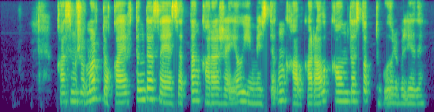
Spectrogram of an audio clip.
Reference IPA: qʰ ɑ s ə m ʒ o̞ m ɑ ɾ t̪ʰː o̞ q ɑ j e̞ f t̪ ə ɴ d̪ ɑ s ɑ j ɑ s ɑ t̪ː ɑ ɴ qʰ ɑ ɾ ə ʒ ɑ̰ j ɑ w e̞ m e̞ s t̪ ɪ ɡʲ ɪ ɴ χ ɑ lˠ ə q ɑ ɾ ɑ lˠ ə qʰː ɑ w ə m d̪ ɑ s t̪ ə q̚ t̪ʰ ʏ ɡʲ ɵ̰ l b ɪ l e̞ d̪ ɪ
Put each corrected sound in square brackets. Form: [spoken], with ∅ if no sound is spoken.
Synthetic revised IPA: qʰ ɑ s ə m ʒ o̞ m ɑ ɾ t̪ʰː o̞ q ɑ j e̞ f t̪ ə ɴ d̪ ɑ s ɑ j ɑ s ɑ t̪ː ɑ ɴ qʰ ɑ ɾ [ɑ] ʒ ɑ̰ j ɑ w e̞ m e̞ s t̪ ɪ ɡʲ ɪ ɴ χ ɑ lˠ ə q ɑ ɾ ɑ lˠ ə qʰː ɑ w ə m d̪ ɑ s t̪ ə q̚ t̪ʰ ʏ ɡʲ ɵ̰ l b ɪ l e̞ d̪ ɪ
